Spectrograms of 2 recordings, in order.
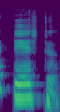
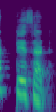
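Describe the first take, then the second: First: टेस्ट said as "test", s running straight into t; half-letter reading. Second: टेस्ट said as "te-sat", with a vowel after the s; wrong full-letter reading. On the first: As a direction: keep टेस्ट one syllable, no vowel after s. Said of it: "कैसे पढ़ेंगे?". (टेस्ट में आधा स, सीधे ट से जुड़ा) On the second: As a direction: split टेस्ट into two syllables, "te-sat". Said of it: "आपको ऐसे नहीं पढ़ना". (टेस्ट को पूरे स के साथ "टेसट" पढ़ें) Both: Shown as a demonstration.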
